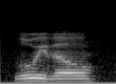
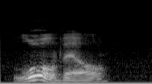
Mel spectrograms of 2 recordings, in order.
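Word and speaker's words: Louisville: well first off uh Louis beat um I'm sorry I'm going to say it right louville beat Villanova 74 to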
